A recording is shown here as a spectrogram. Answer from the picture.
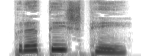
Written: ಪರಿತುಷ್ಟೆ

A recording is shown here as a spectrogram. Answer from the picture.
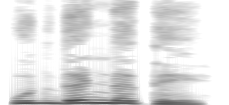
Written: ಉದ್ದಂಡತೆ

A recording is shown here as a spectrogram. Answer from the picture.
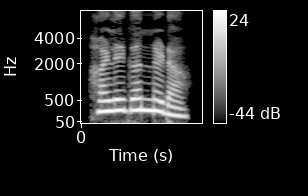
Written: ಹಳೆಗನ್ನಡ

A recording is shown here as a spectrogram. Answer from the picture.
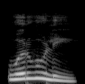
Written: ಒರ್ವುಳಿ

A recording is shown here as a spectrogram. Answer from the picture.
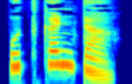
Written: ಊದುಗಂಡಿ

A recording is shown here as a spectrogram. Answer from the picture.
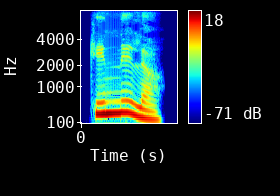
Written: ಕಿನ್ನೆಲ

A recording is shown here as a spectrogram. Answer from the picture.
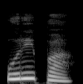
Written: ಊರಪ್ಪ

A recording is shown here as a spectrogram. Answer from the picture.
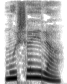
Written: ಮಿಶ್ರ

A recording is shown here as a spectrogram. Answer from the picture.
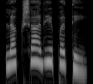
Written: ಲಕ್ಷಾಧಿಪತಿ

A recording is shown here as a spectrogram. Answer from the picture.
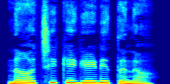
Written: ನಾಚಿಕೆಗೇಡಿತನ

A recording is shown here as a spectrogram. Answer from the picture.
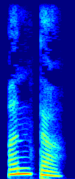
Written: ಅಂತೆ

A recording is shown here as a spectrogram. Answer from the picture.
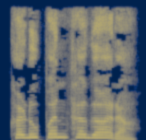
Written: ಕಡುಪಂಥಗಾರ

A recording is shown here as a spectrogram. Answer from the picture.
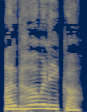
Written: ಅರ್ಧಾವಲೀಕ

